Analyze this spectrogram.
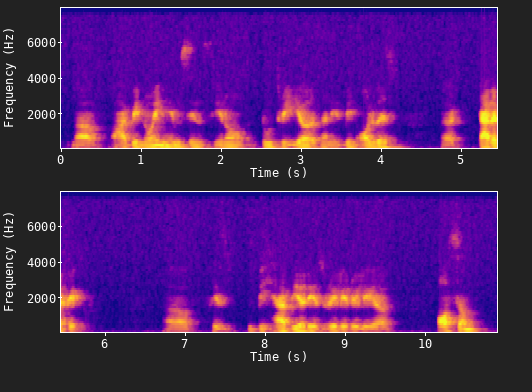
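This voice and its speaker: In a room with audible echo, a man with a fairly low pitch talks at a moderate pace in a monotone, flat intonation, taking long, frequent pauses. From India (Delhi). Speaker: HR manager, student giving a testimonial. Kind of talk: testimonial. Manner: hesitant, many fillers.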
